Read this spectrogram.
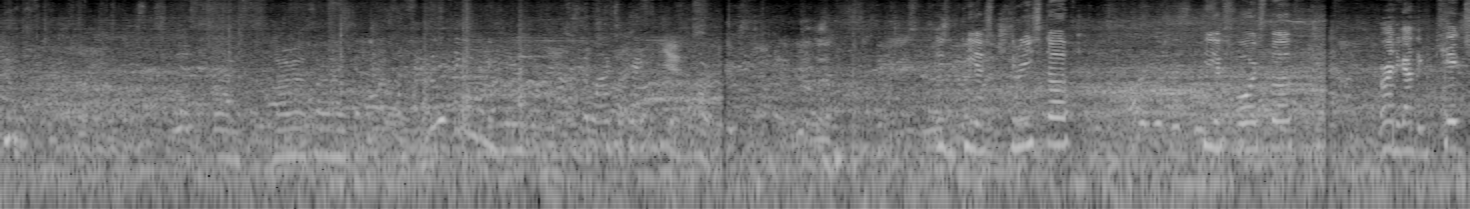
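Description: A crowd of people chatters all around, with voices overlapping.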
